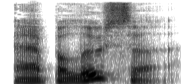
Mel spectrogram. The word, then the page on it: appaloosa: British English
